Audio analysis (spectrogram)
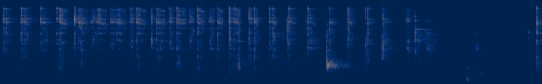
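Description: A whisk or fork ticks rapidly against a bowl while egg and a little milk are beaten into an egg bath, a steady quick clatter of light taps that stops near the end.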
